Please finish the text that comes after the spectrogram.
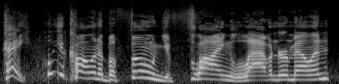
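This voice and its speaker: An actor playing a boisterous, boastful gang boss in an anime game, with brash, slangy, swaggering delivery. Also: male voice, sits high, lively intonation, moderate pace, vocal fry, sharp tone, a little hiss or hum, exaggerated voice. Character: boisterous, boastful male oni gang boss, big and goofy. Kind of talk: anime game character acting. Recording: game audio with music behind.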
